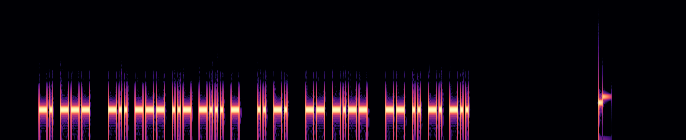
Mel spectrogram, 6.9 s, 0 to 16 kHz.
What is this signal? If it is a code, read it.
Morse code, heard as a keyed tone, about 44 wpm, 700 Hz. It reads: NO DOUBT IN MY MIND
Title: Sets of 5 Words Encore2 45wpm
